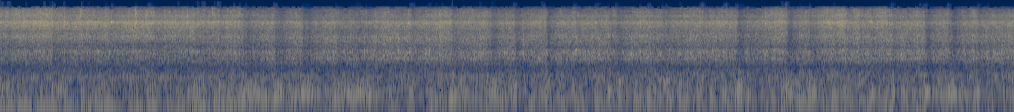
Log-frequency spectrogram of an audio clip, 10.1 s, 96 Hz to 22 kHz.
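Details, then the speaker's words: Mercury 50 two-stroke outboard (model 1050412FD) idling in a test tank after a new fuel filter and reseated inlet box fixed rough idle and stalling: steady even burble, best idle it has ever had. "so with that running you saw it run that's the best it's ever idled since I've known Ben he says it's the best title since he's owned the boat"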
